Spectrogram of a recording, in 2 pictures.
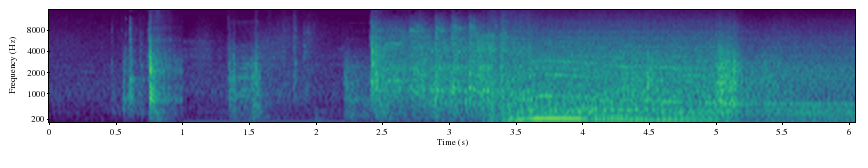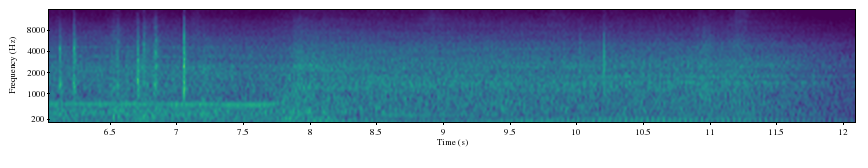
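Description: A car engine is started: a few clicks and knocks, then about two seconds in it cranks and catches, flares up in revs and drops back, settling into a steady idle. A few sharp clicks come while it runs, as the automatic gear selector is worked, and the sound fades out near the end.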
